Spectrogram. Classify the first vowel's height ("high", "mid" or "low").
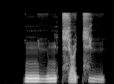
high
